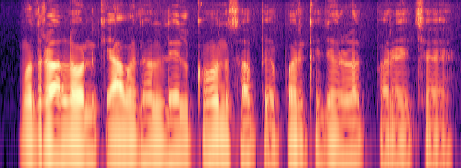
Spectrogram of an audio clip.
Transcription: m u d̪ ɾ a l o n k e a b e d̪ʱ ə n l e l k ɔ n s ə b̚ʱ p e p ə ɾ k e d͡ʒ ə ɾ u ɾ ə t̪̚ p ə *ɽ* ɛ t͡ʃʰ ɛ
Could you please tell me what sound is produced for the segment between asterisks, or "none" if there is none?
ɾ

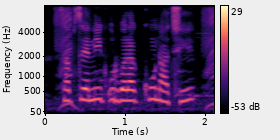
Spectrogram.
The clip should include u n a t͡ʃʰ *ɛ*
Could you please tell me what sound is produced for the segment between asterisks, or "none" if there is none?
i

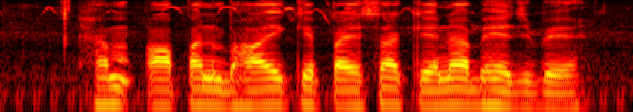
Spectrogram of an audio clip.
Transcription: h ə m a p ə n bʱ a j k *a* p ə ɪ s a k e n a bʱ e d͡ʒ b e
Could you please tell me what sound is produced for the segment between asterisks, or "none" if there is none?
e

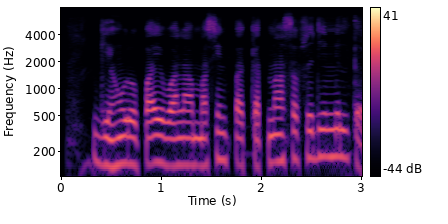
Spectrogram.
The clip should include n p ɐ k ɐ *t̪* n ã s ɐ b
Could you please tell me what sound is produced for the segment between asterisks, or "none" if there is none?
t̪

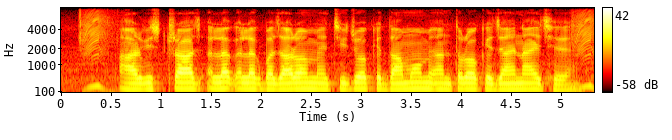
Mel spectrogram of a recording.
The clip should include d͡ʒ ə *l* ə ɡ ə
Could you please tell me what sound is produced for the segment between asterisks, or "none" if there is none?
l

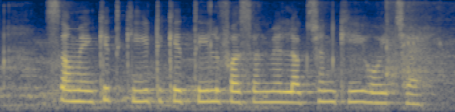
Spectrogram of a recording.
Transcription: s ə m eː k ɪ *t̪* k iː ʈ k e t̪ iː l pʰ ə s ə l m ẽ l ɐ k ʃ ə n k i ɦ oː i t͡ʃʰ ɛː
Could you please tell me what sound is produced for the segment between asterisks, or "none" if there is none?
t̪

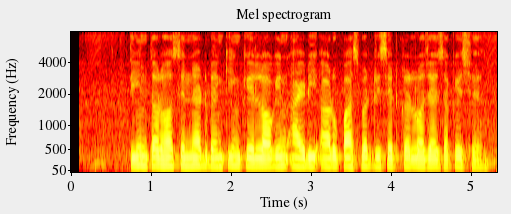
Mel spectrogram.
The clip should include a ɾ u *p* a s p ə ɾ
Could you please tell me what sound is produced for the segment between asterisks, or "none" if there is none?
p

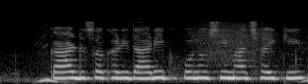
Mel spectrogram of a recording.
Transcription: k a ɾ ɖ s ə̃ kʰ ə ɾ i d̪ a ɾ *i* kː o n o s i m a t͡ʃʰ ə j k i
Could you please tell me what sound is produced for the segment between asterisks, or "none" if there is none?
i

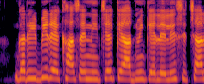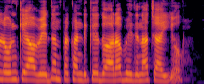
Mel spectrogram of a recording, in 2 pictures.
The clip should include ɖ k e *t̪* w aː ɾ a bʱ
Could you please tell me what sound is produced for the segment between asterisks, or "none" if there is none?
d̪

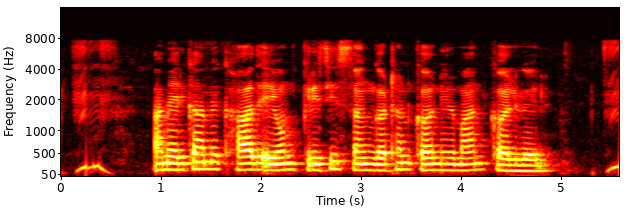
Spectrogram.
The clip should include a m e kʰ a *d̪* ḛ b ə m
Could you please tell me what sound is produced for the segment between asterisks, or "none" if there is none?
d̪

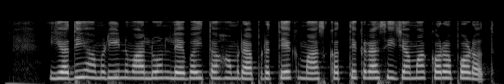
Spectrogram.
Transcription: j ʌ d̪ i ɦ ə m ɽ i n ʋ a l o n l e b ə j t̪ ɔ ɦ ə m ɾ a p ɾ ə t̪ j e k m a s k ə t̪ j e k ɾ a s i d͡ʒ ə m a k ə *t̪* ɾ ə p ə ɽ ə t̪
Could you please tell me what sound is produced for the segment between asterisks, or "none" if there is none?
none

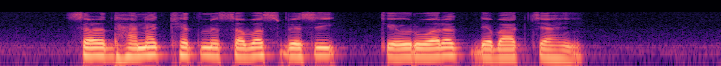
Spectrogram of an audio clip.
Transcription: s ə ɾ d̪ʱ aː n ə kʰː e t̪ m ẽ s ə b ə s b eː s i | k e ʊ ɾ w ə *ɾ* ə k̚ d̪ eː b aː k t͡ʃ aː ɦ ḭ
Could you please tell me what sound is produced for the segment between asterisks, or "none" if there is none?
ɾ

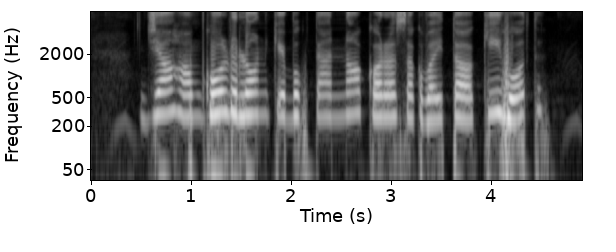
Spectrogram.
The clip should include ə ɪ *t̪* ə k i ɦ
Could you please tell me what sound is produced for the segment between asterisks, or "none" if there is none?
t̪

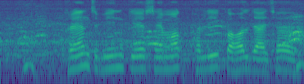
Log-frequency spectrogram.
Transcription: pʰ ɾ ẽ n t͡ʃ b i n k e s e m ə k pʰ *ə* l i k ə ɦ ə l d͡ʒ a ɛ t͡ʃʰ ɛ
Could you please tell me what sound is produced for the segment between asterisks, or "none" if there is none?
ə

